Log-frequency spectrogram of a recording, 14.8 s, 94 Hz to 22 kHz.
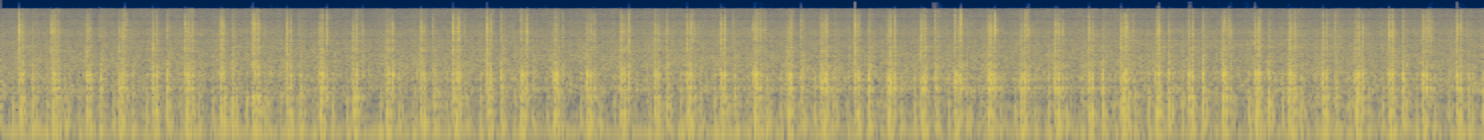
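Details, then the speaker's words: Maytag Centennial washer agitating: loud clattering knock about 90 per minute following each agitator stroke; owner suspects a bearing or similar worn part in the agitate drive, exact cause unknown. "I know it doesn't just generally make this noise it has to be something bearing or something"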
